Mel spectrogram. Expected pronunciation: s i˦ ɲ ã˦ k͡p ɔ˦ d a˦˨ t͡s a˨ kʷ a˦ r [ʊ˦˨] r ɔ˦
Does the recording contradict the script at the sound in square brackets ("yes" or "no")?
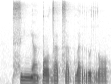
no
